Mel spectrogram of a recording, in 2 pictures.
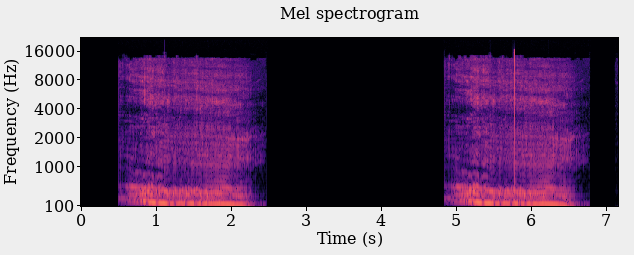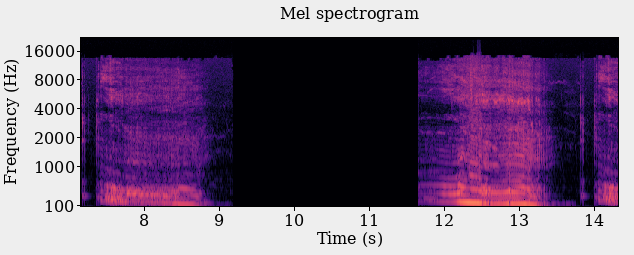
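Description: Deep, rumbling lion roars come in a loose series, each a powerful, falling groan about two seconds long. Short pauses separate the calls, and the last ones sound rougher and more broken.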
